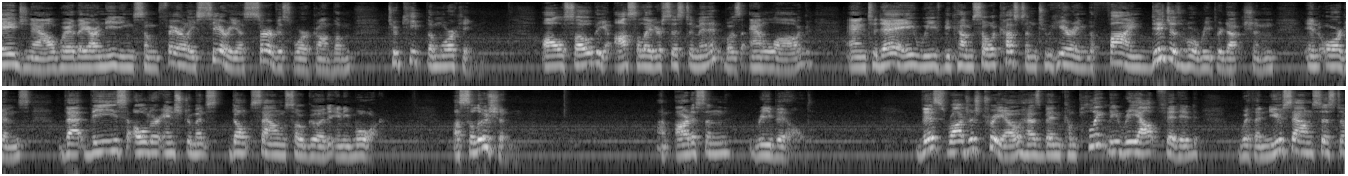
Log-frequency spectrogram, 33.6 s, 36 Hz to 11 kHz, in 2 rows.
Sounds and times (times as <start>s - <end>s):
Speech: 0.0s - 6.0s, 6.8s - 21.6s, 22.4s - 23.3s, 25.0s - 27.0s, 28.2s - 33.5s.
